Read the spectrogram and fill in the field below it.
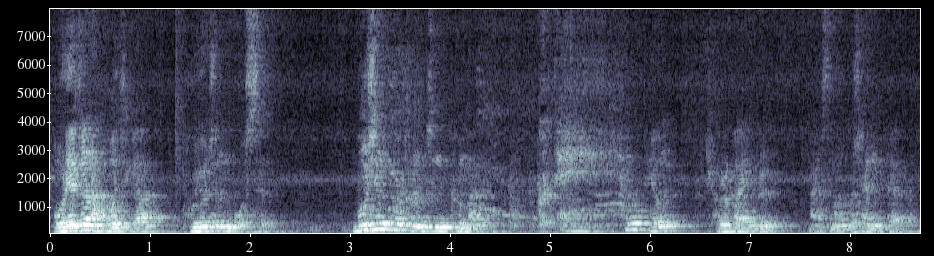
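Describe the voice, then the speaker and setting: A male pastor delivers a sermon, fairly high in pitch, with a mellow, warm tone. He asks the congregation questions and tells stories. The recording is very echoey and sounds distant, like a mic far back in a big church sanctuary. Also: animated, a little slow, slight background noise. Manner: preaching to a congregation, posing questions and telling stories. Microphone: distant mic in a reverberant hall.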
